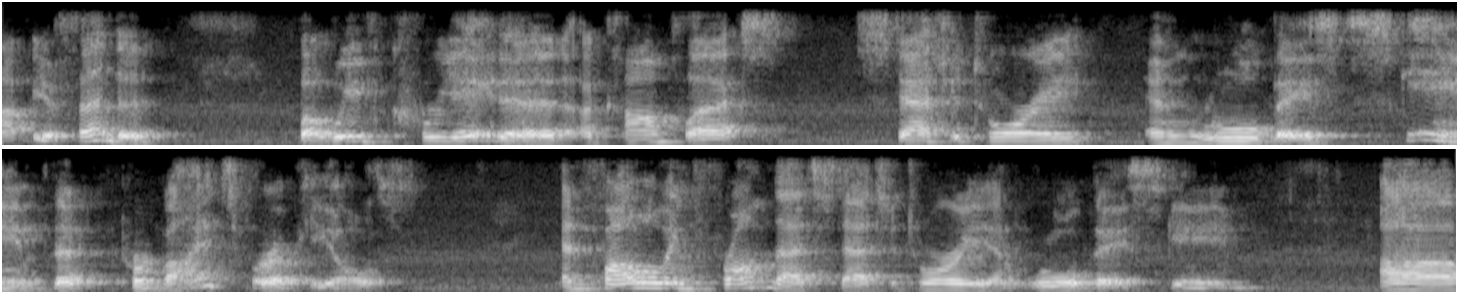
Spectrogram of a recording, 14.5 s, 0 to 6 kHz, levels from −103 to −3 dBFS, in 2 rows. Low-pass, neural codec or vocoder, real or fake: 5.4 kHz; codec, 16 kHz, 16 kbps, FunCodec, trained on LibriTTS, 50 frames a second; fake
